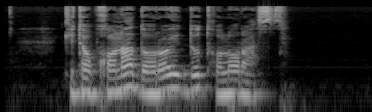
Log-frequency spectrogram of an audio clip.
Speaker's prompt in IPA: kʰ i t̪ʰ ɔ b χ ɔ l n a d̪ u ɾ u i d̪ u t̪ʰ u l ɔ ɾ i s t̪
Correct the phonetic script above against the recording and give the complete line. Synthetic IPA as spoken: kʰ i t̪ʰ ɔ b χ ɔ n a d̪ ɔ ɾ ɔ i d̪ u t̪ʰ ɔ l ɔ ɾ a s t̪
